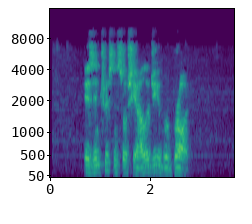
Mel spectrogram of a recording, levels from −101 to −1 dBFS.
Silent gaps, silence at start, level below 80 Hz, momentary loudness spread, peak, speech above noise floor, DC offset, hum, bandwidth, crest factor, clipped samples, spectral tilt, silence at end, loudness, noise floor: none; 0.7 s; -78 dBFS; 6 LU; -16 dBFS; 41 dB; under 0.1%; none; 10 kHz; 18 dB; under 0.1%; -1 dB/octave; 0.95 s; -31 LUFS; -74 dBFS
